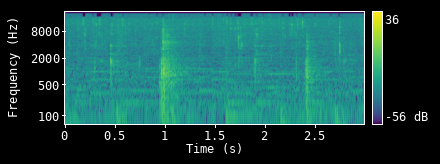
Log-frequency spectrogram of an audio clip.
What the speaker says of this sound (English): I've added the onions and the tomatoes, and I'm adding the paneer. Give it all a nice mix.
